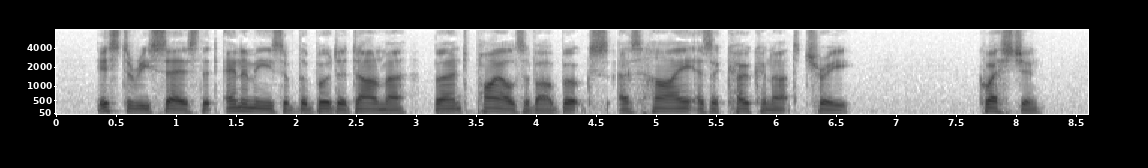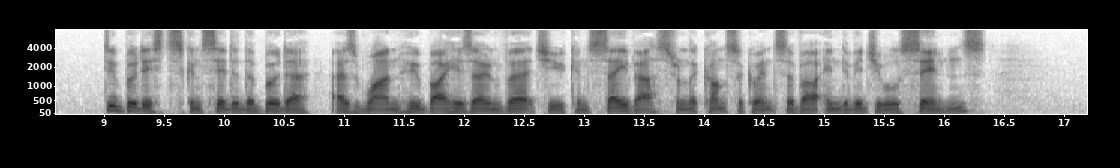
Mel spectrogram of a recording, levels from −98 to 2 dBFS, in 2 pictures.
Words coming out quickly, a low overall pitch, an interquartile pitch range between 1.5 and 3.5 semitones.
No: average, 155 wpm; low, 100 Hz; average, 2.9 semitones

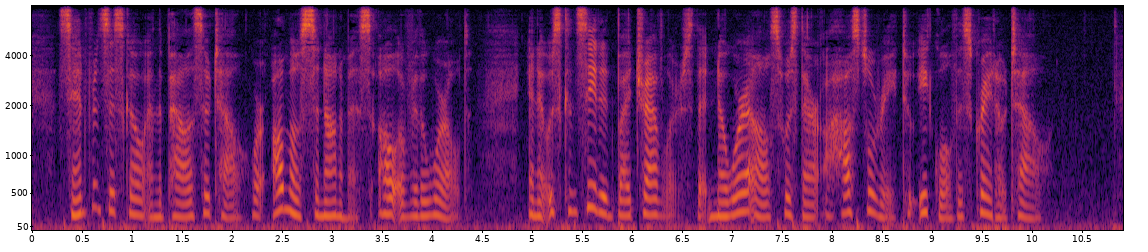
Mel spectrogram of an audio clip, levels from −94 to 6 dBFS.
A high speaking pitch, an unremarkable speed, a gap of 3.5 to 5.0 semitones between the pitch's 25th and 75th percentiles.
Yes: high, 205 Hz; average, 170 wpm; average, 4.2 semitones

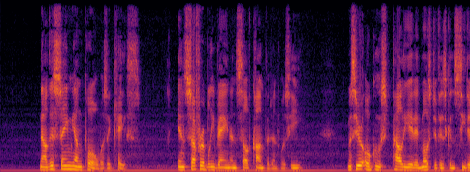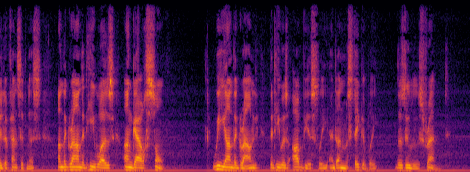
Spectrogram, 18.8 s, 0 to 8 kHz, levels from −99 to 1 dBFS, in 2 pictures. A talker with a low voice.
Yes: low, 110 Hz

